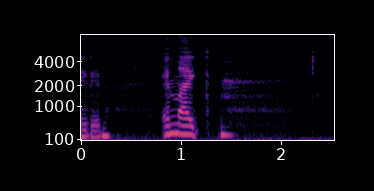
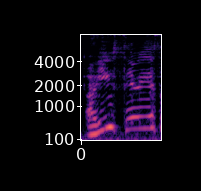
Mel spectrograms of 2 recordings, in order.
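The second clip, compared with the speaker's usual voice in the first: surprised husband; 9 semitones higher than usual. Retold or imitated. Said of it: "He was like".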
